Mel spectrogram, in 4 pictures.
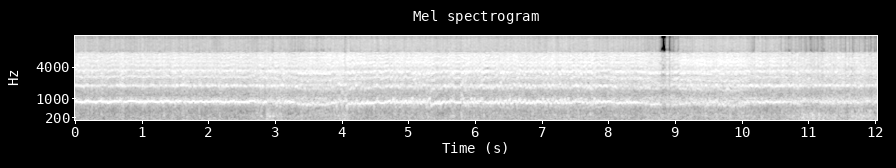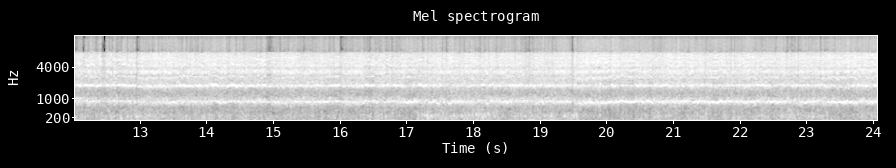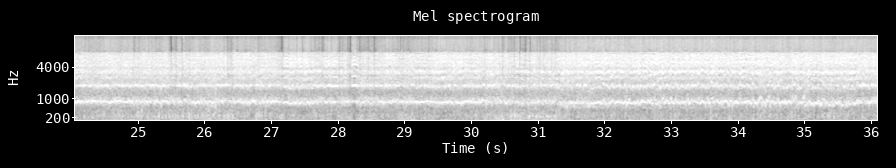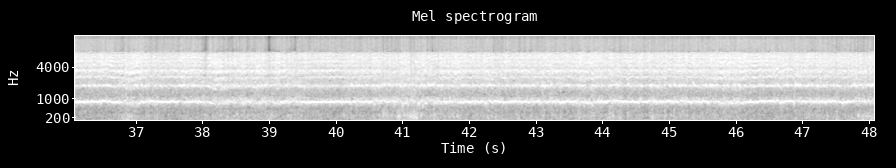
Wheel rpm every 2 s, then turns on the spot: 230, 220, 200, 200, 210, 230, 230, 230, 230, 230, 230, 230, 230, 230, 230, 220, 190, 200, 230, 230, 230, 230, 230, 230.
none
